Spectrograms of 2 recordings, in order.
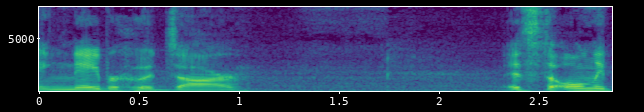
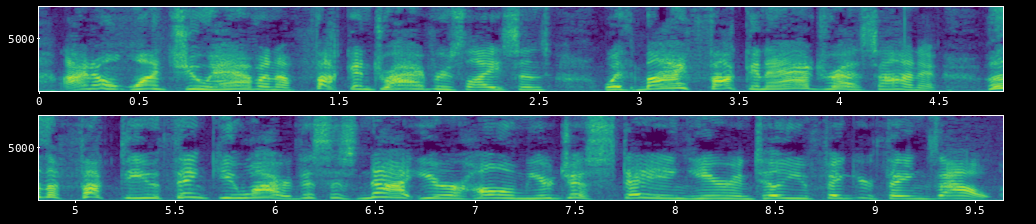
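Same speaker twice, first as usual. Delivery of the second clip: much higher, louder mock-furious yell; ex-girlfriend screaming at him about the address, imitated furious yell; imitating her screaming; 12 semitones higher, 4 dB louder than usual. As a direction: shriek it back as the enraged ex-girlfriend. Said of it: "she's screaming and yelling at me".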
